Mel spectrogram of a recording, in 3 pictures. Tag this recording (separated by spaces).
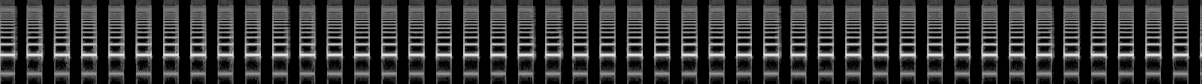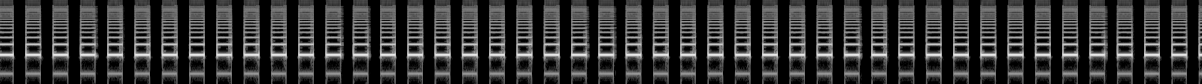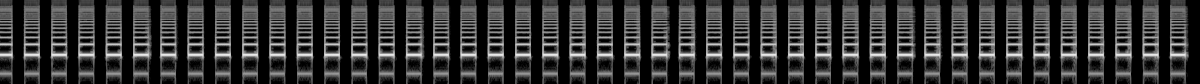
alarm digital error fuel glitch plane problem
